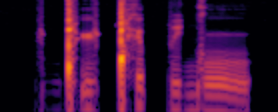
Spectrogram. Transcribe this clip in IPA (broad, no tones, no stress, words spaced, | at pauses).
ǃʼyǃʰɪpːi ɡu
